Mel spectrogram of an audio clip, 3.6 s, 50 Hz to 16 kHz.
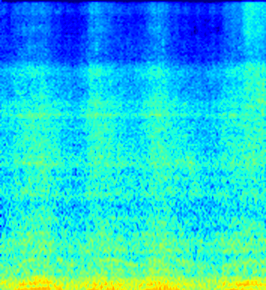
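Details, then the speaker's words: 1950 Pontiac flathead, first start since August and warming up, heard from the exhaust at the rear: a low, even rumble with a smooth steady beat and no knocks or misses. Runs well, though the owner considers a freshen-up. "car runs beautifully i just love this 50 bontiac it's just such a cool car and it runs actually pretty good"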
